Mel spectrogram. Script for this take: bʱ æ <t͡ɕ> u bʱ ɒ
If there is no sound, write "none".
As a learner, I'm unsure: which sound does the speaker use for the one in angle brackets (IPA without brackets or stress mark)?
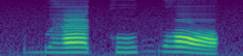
k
